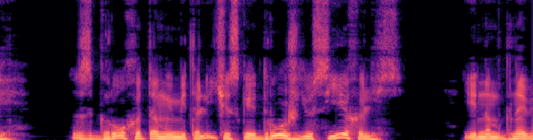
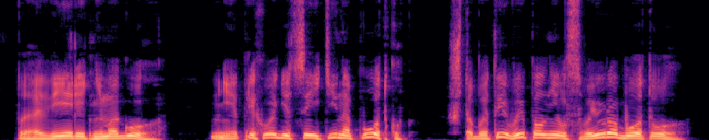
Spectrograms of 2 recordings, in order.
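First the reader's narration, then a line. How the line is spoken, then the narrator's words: Exclamation. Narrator (Russian): воскликнул Теллу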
